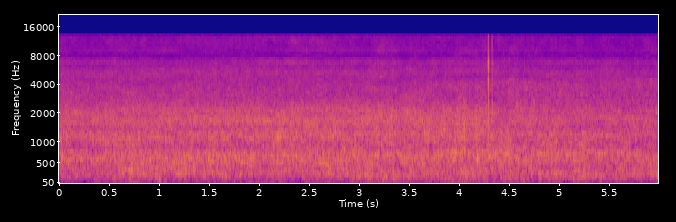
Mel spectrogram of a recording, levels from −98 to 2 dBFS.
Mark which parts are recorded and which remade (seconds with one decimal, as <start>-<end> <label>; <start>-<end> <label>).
0.0-1.2 remade; 1.2-2.0 recorded; 2.0-6.0 remade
